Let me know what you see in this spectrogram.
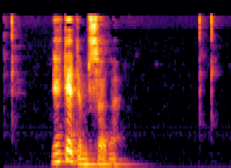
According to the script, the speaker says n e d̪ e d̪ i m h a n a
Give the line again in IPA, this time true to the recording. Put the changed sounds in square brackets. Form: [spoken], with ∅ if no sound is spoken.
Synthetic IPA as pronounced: n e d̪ e d̪ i m [s] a n a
